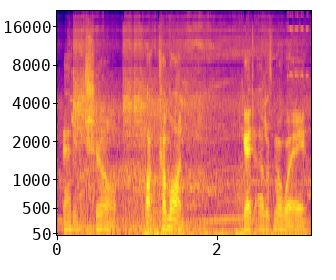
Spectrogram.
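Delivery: usual speaking voice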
